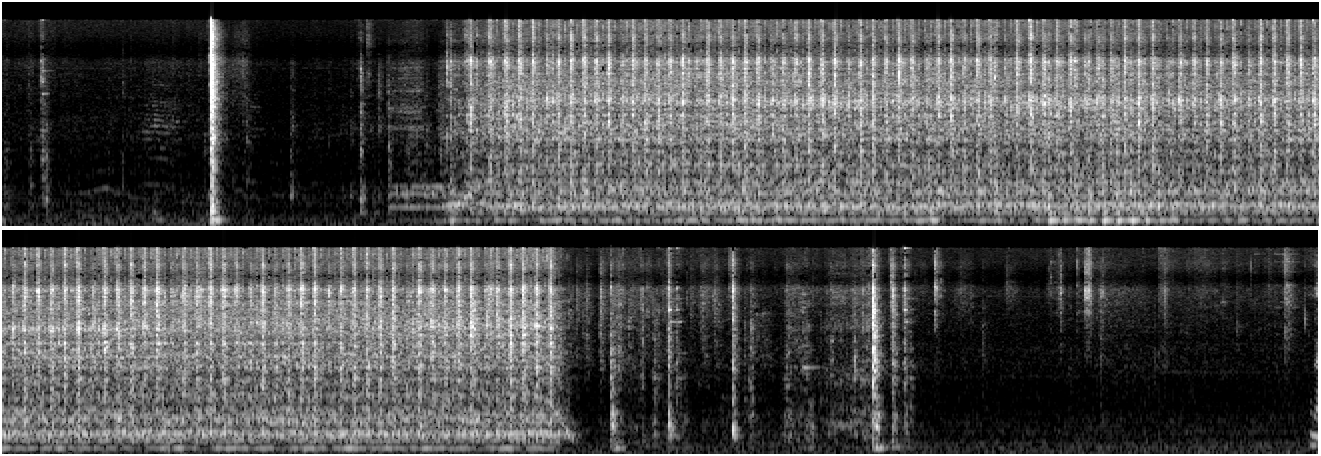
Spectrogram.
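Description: Electric sewing machine stitching a seam through cloth, running steadily for about fourteen seconds from about four seconds in and stopping suddenly. A sharp click comes shortly before it starts, and a few small clicks and knocks follow after it stops.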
